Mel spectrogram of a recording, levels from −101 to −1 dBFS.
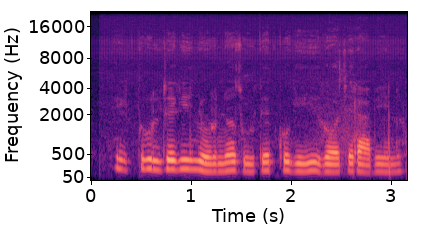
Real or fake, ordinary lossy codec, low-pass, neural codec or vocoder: real; none; none; none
